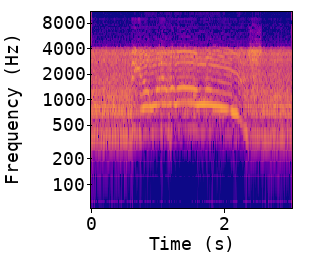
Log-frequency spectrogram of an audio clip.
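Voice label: aircraft destroyed mood high, speech English; War Thunder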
